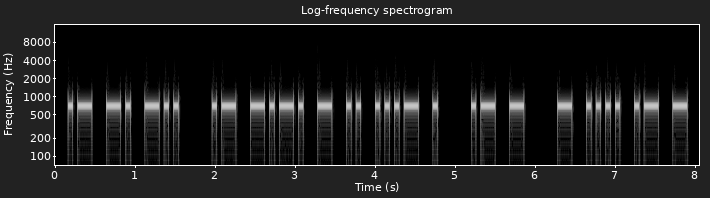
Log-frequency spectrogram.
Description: Morse code, heard as a keyed tone, about 20 wpm, 700 Hz. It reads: AND ACTIVE AT THAT
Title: Sentences from Top 1000 Words - Review Part 6 - 20wpm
